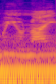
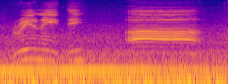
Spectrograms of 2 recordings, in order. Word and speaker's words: Riunite: I said, well, let's even though people can't pronounce it because everybody's saying Reunite and stuff like that. Yeah. Riuniti, that's the brand that I chose as the brand.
